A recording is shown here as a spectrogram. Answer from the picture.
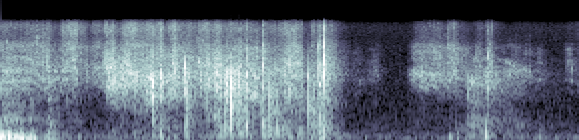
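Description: Paper rustling and crinkling with small clicks as the pages of a booklet are turned and handled by hand. There is a short pause past the middle, then fainter rustling.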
